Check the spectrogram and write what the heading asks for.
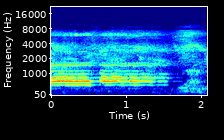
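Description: Hindi devotional Hanuman bhajan music: a long held sung note that fades out about one and a half seconds in.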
